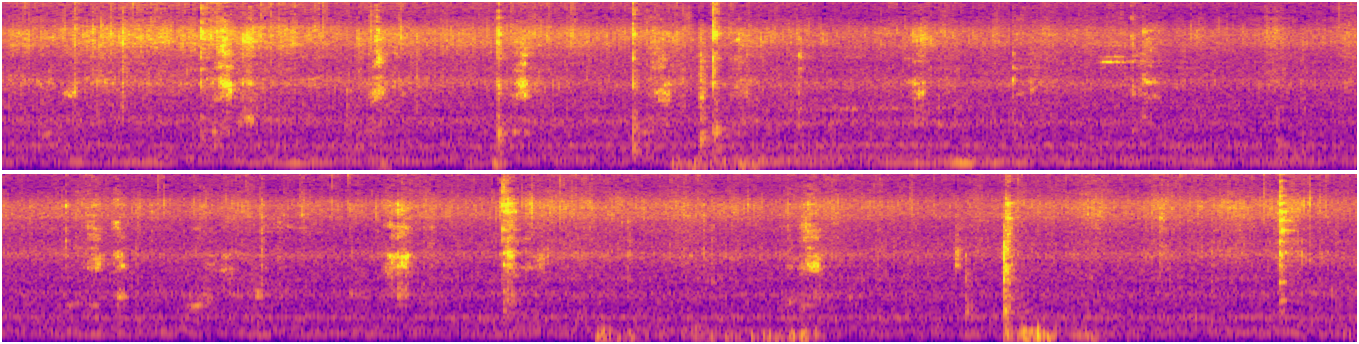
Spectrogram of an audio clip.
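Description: Sabudana khichdi with peanuts and sugar is stirred in a hot pan, a soft sizzle under repeated scraping strokes and sharp spoon clicks against the metal, steady and close.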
